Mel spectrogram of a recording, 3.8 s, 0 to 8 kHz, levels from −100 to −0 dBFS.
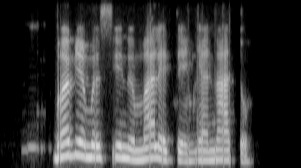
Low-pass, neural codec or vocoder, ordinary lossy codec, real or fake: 7.2 kHz; codec, 16 kHz, 8 kbps, FunCodec, trained on Chinese and English, 25 frames a second; Opus, 24 kbps; fake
